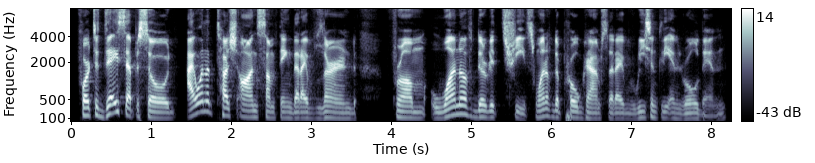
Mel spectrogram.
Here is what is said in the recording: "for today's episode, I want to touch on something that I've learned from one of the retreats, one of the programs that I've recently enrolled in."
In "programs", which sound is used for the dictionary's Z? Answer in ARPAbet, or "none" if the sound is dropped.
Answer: S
